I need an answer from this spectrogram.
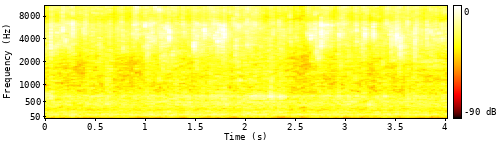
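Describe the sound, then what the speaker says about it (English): Water runs steadily from a tap as a glass canning jar, brought up from a basement, is rinsed in a kitchen sink, a continuous close splashing hiss with no talking. "I should rinse my jar just because it's been sitting down in the basement."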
